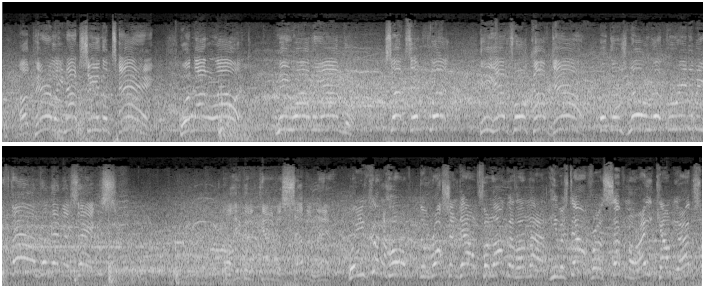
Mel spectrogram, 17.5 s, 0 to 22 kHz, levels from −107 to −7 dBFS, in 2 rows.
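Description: Nothing stood out as wrong on listening to this recording.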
